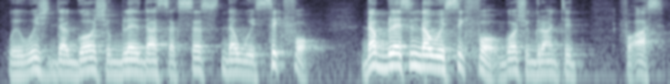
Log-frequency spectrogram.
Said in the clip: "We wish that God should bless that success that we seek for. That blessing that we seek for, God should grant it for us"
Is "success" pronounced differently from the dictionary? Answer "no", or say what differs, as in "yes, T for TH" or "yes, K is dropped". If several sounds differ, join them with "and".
no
